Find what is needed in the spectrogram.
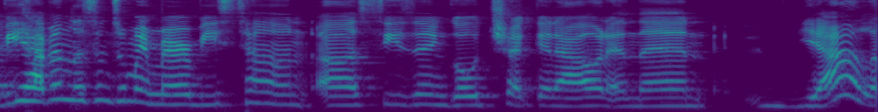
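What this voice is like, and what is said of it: Usual voice. Nothing is said of it.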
